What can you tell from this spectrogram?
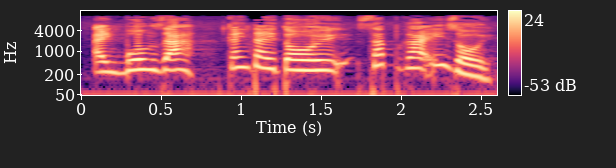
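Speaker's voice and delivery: high, loud cry of pain; agonised yell. A narrator's reading. Thug begs to be let go, agonised yell. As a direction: yell as if your arm is being wrenched. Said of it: "cực kỳ đau khổ mà hét lên".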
